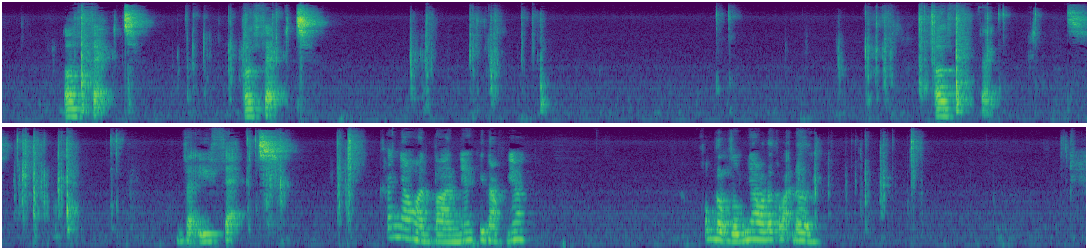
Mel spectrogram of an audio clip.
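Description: A young woman speaks with animation into a close microphone, with pauses.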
